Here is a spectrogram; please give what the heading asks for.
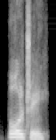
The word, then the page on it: paltry: Indian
